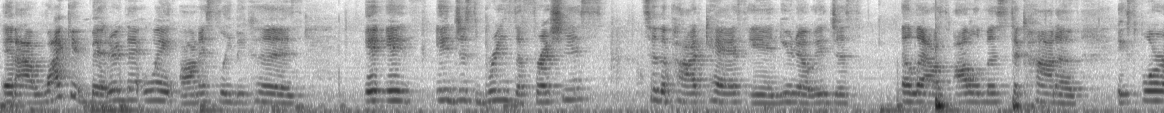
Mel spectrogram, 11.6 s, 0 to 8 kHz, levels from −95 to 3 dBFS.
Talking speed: 165 wpm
